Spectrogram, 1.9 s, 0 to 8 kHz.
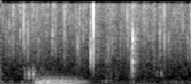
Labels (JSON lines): {"label": "biophony, growl", "recorder": "SoundTrap 500"}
